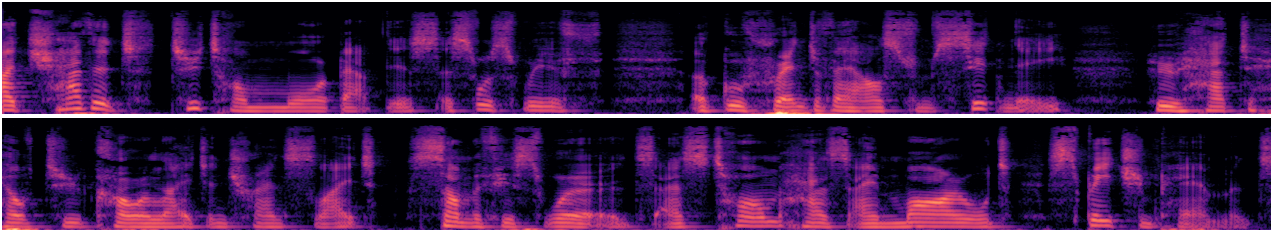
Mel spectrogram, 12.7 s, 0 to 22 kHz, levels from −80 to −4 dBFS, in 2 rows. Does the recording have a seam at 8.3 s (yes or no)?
yes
